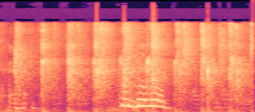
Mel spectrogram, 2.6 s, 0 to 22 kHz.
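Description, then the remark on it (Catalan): A short burst of applause for a 15-year-old student after he performs a song, steady clapping from several people with a brief cheering voice rising over it midway. “Un aplaudiment, no?”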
